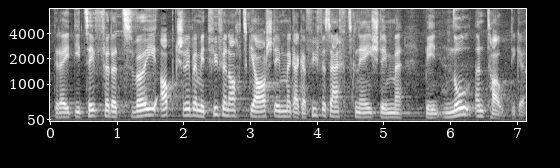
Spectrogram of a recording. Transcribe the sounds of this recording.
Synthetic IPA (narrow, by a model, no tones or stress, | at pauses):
d̥̪əɾhɛɪtdit͡sɪfəɾət͡svœʏʔɑpkʃrɪbəmɪtfyfənɑχt͡skiɑːʃtɪmːəɡæɡəfyːfəsæχt͡sknɛɪʃtɪmːə | b̥ɪnʊlɛnthɑltiɡ̥ə̰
